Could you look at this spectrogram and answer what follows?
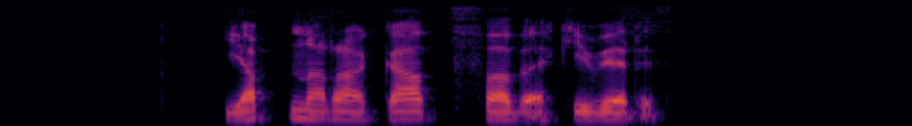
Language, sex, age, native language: Icelandic, male, 30-39, Icelandic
